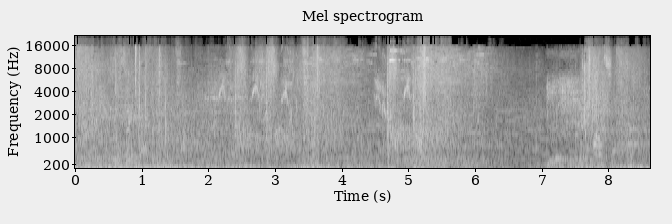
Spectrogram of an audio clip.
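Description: Confringo spell blasts in the Hogwarts Legacy video game, several booming explosions and crashes in quick succession amid busy game effects, with a voice talking throughout.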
